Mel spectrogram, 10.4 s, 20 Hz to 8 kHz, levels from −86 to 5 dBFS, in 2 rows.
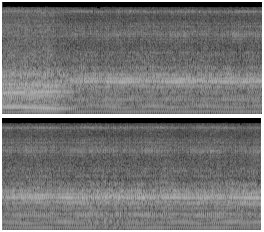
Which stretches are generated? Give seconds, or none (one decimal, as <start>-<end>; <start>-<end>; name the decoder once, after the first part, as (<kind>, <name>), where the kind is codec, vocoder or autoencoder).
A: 6.9-7.7 (vocoder, WaveNeXt)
